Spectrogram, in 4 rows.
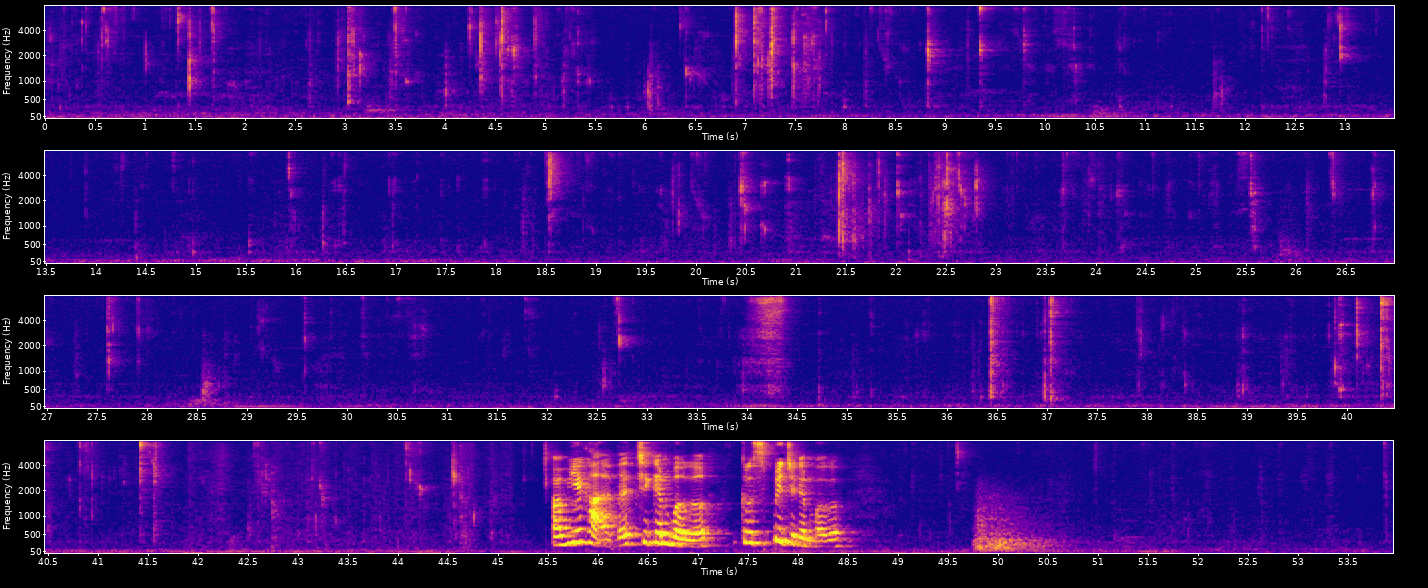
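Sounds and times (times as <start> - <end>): person chewing food: 0.0 - 28.2, 28.8 - 45.5
mouth clicks and smacks: 34.6 - 37.3.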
